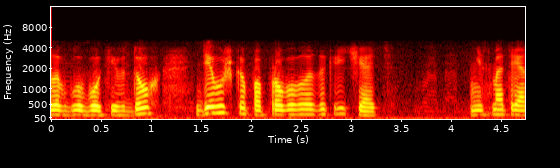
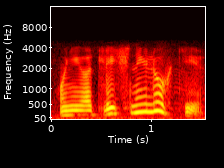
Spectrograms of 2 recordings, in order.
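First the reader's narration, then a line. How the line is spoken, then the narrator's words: Whisper. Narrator (Russian): раздался шепот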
